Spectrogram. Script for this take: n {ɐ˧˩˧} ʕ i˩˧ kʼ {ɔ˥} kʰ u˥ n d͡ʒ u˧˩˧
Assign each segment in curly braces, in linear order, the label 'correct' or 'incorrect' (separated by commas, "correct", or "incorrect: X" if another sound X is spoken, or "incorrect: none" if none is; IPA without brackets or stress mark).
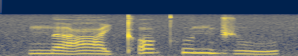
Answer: correct, correct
